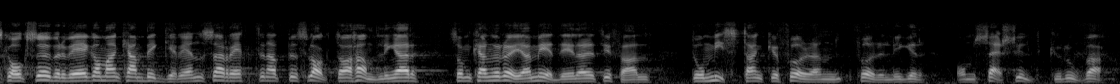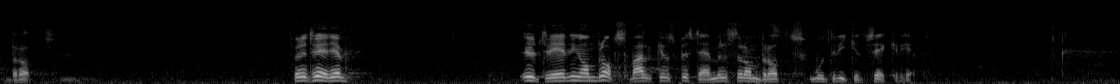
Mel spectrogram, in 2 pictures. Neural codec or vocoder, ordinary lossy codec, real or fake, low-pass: none; none; real; none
